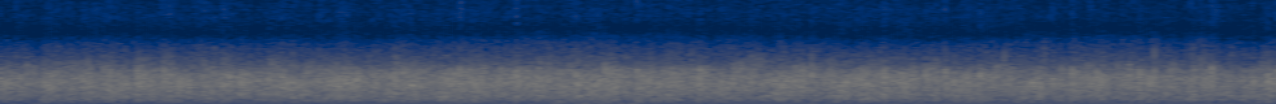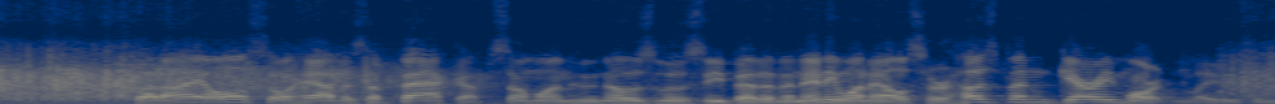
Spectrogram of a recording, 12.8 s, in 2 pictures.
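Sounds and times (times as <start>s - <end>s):
audience applause: 0.0s - 8.8s, 12.5s - 12.7s
speech: 7.1s - 12.7s.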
